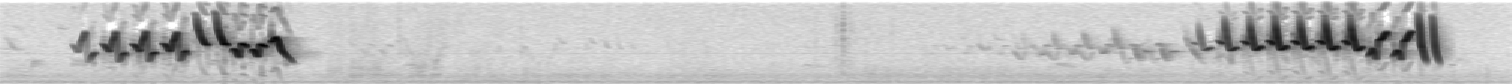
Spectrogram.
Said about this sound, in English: The territorial protection songs of the yellow warbler, however, are quite varied and can be very similar to other warblers. In these songs, the rhythm and structure can be variable.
